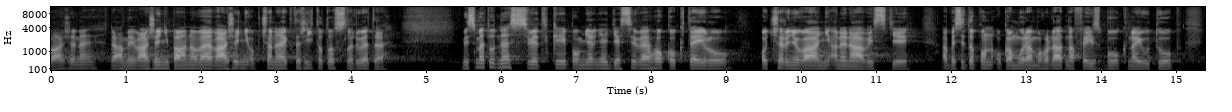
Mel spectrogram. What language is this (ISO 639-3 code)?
ces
